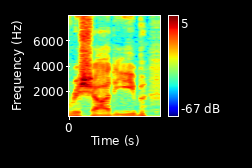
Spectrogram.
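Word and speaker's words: Richaadeb: youtube it's a guy by the name of rishadeeb that's how you say it it's r-i-c-h-a-a-d-e-b rashadeep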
